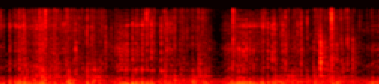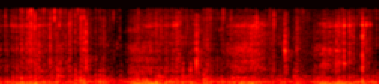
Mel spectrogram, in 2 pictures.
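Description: A palm-sized solid white Dove soap bar, held in the hand, is shaved and scraped with a metal utility blade, curling off flakes. Steady, dense crinkly scraping with bright crackle and a soft low rumble swells and eases in repeated waves throughout.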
